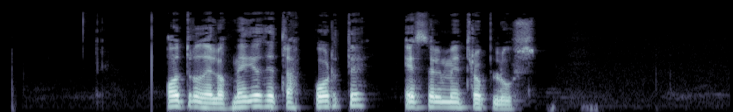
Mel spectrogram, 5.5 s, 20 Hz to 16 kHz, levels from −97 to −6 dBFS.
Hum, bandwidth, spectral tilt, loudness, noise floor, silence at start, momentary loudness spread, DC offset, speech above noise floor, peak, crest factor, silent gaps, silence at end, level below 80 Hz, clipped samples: none; 10.5 kHz; -6.5 dB/octave; -23 LUFS; -78 dBFS; 1.25 s; 9 LU; under 0.1%; 57 dB; -4 dBFS; 20 dB; none; 1.5 s; -66 dBFS; under 0.1%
